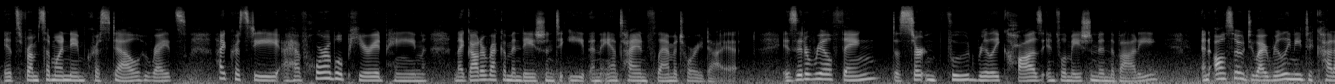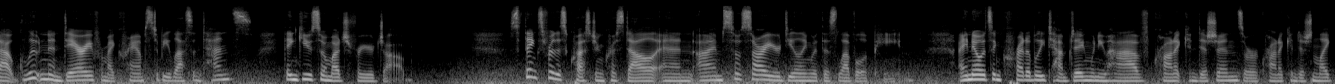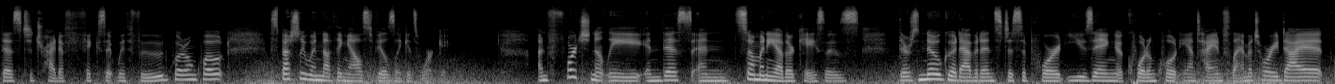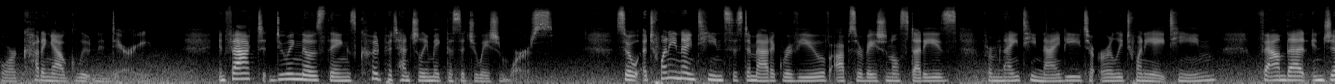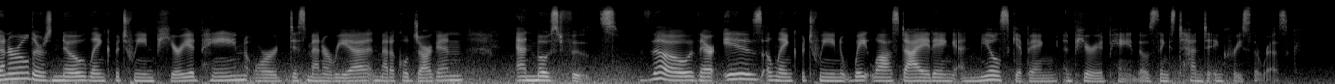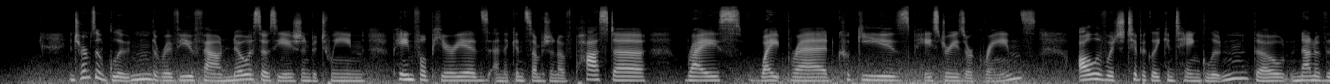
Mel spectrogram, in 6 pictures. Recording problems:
wind noise on the microphone; occasional gusts; 20 dB below the speech
abrupt cut into speech; at the end

